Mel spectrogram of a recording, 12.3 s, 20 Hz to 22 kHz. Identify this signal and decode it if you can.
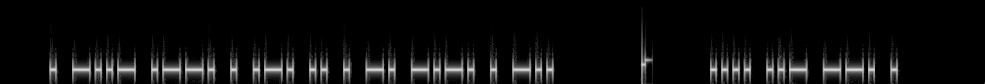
Morse code, heard as a keyed tone, about 17 wpm, 700 Hz. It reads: EXPERIENCED HUGE
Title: Sentences from Top 1100 Words - New Word Drill - 17wpm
